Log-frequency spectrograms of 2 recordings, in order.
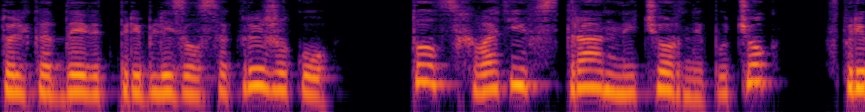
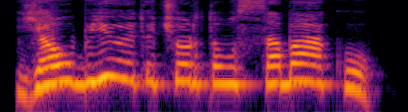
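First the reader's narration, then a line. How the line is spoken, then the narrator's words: Yelling. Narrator (Russian): орал он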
